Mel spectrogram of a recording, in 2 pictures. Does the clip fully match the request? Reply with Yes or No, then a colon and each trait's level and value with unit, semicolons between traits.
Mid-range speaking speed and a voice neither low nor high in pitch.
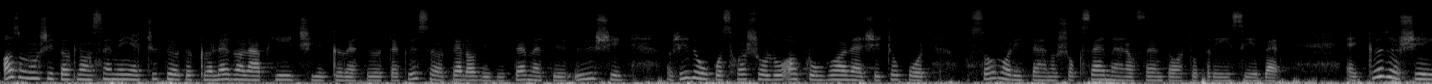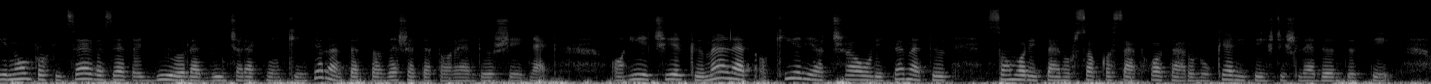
No: slow, 100 wpm; medium, 170 Hz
